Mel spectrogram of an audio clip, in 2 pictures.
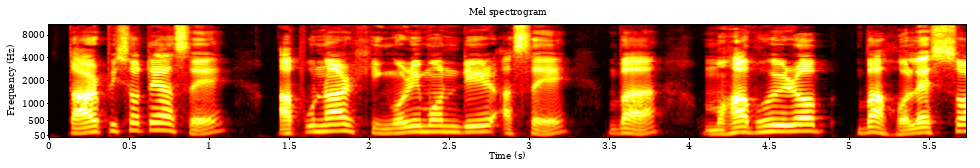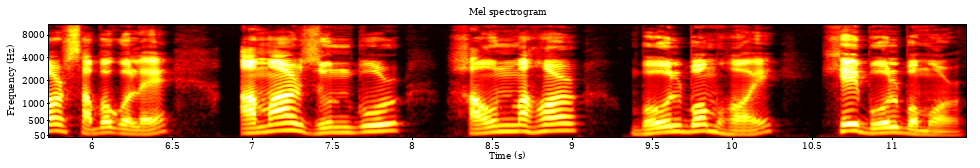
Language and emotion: Assamese, neutral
